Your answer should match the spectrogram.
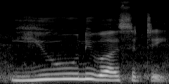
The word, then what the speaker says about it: university: university you isn't it yes but how we pronounce it it is not university or university it is university okay university so that the starting sound is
